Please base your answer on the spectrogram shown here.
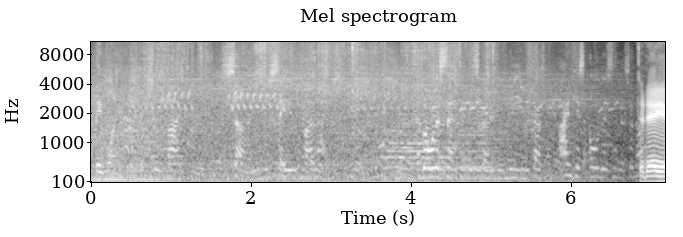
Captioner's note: background chatter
